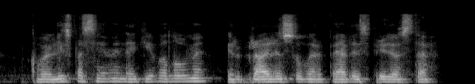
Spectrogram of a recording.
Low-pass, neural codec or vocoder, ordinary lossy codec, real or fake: 10.8 kHz; codec, 24 kHz, 3 kbps, HILCodec; AAC, 32 kbps; fake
